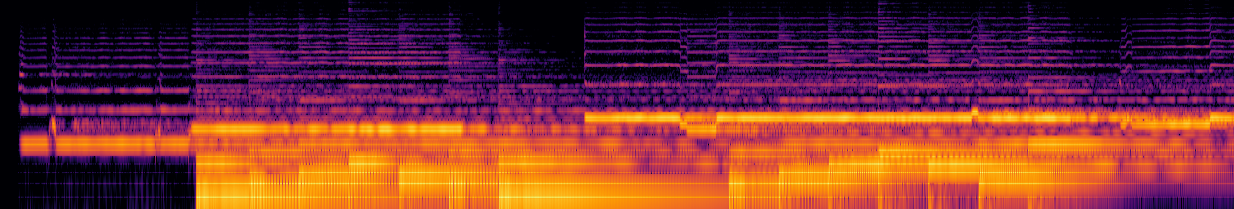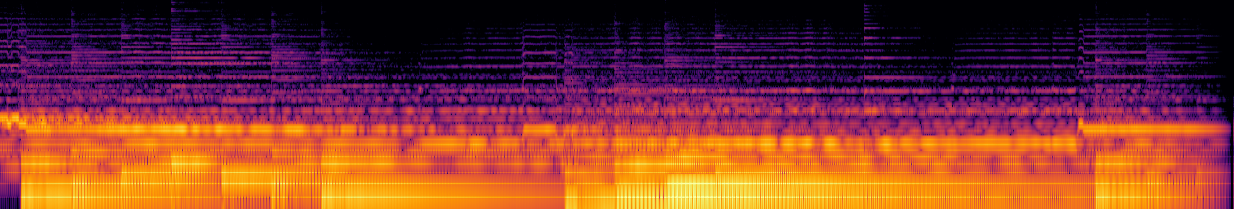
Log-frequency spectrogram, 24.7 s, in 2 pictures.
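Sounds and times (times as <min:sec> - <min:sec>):
royalty-free music: 0:00.2 - 0:24.6.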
